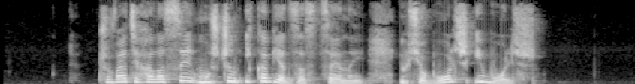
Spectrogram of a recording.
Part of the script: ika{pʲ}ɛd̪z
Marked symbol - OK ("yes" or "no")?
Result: no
